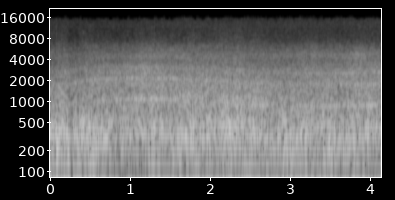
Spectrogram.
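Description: British Airways Boeing 787 Dreamliner's Rolls-Royce Trent 1000 jet engines running at taxi thrust as the airliner rolls slowly past: a loud, steady jet noise with a faint high whine over it.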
